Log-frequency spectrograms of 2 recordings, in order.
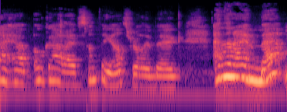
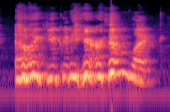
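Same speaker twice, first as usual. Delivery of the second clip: normal talking voice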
